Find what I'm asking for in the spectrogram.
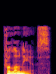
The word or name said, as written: felonious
